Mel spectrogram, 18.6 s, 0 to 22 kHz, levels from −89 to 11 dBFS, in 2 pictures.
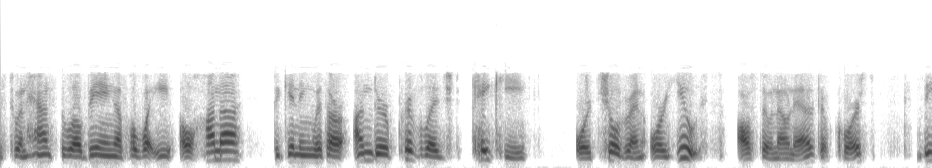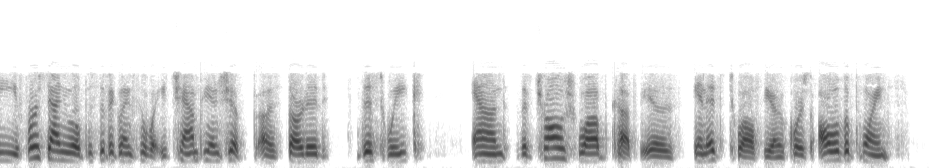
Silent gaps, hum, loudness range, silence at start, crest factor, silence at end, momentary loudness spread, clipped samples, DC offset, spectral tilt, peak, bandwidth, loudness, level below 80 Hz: none; none; 4 LU; 0 s; 16 dB; 0.45 s; 9 LU; under 0.1%; under 0.1%; -8 dB/octave; -6 dBFS; 3.8 kHz; -22 LUFS; -78 dBFS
